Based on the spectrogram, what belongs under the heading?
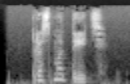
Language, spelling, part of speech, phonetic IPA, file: Russian, просмотреть, verb, [prəsmɐˈtrʲetʲ], Ru-просмотреть.ogg
- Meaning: 1. to look over, to look through, to glance over, to run over 2. to view, to watch 3. to check, to review, to go (over) 4. to view, (directory, web page) to browse 5. to overlook, to miss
